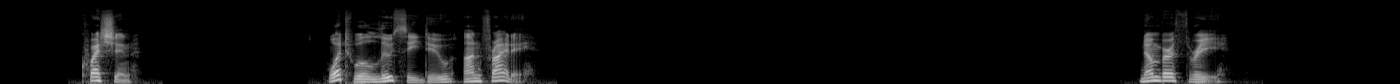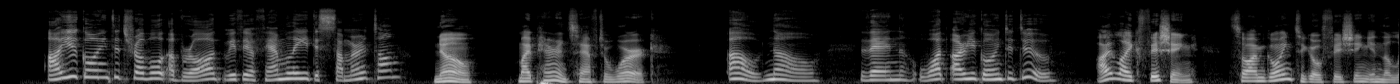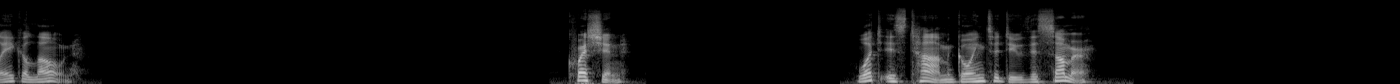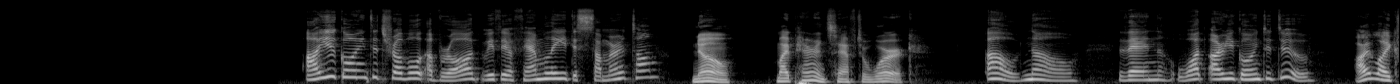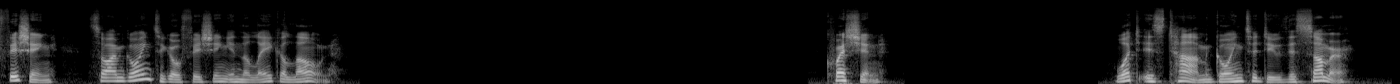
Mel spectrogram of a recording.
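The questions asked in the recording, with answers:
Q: What is Tom going to do this summer?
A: He is going to go fishing in the lake alone.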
